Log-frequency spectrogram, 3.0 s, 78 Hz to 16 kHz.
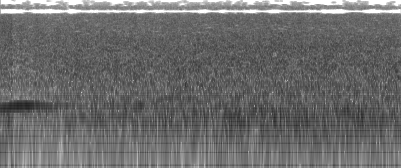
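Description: Steady, dense rush of water pouring over a small artificial waterfall about 5 meters tall in a botanical garden, loud, a continuous hiss with no pauses and no voices.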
